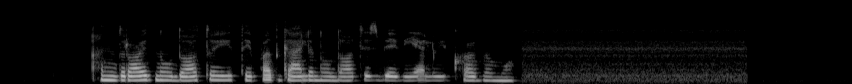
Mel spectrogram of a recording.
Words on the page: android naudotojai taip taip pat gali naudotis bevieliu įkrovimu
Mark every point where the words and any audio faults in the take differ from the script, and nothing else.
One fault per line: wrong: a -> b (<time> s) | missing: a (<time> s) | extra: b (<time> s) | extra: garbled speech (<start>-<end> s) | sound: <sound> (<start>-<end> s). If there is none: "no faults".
missing: taip (2.6 s)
